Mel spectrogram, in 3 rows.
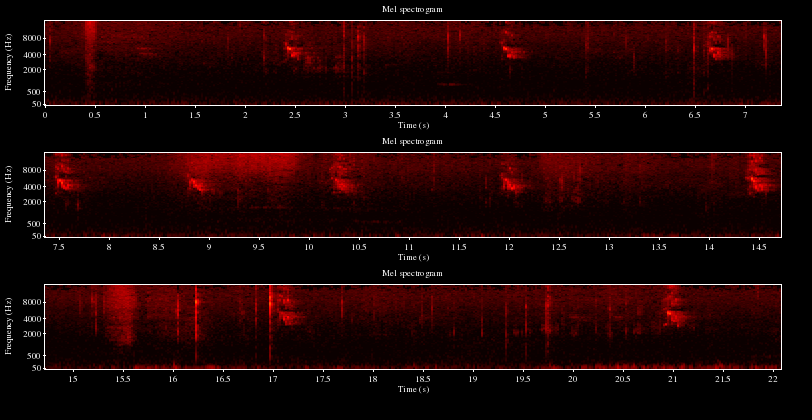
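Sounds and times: small bird chirping: 0:00.2 - 0:08.0, 0:08.7 - 0:14.8, 0:16.0 - 0:21.6.

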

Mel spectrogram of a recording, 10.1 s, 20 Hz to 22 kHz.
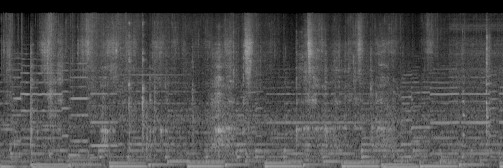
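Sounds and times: liquid sizzling in a pot: 0:00.0 - 0:10.0.

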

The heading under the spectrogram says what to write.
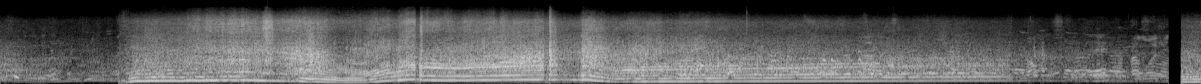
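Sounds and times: rally car engine revving: 0:01.1 - 0:10.4.

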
